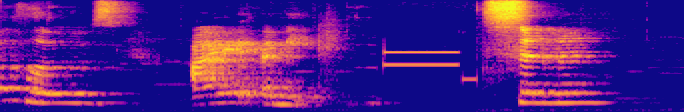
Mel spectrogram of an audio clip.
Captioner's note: beep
